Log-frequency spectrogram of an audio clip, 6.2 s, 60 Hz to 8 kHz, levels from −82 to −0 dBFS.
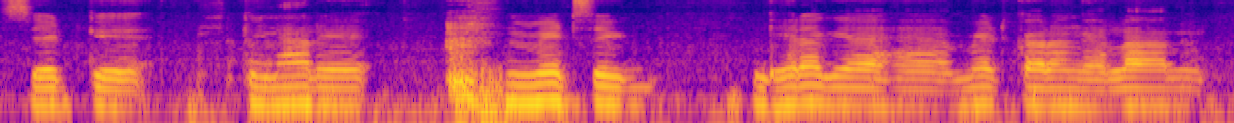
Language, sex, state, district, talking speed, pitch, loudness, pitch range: Hindi, male, Jharkhand, Palamu, 125 wpm, 125 Hz, -17 LUFS, 115-130 Hz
